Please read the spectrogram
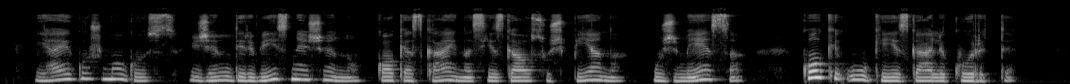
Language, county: Lithuanian, Klaipėda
